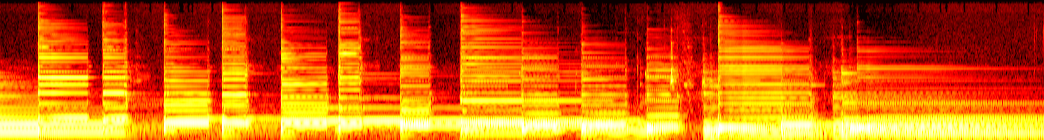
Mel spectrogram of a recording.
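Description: Slow guitar demonstration of section D from the lullaby in Disney's Coco, with plucked notes in a steady, unhurried rhythm forming a gentle descending melodic line, close and clear with no talking.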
